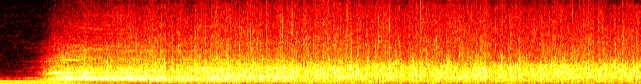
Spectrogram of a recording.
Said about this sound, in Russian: Зал поднялся, стал неистово хлопать. Отовсюду неслись крики «Браво! Бис!».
